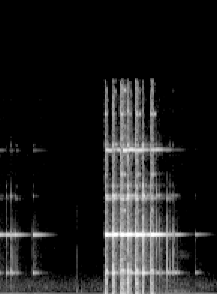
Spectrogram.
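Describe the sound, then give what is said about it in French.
An apartment doorbell gives a couple of brief high chimes, then a rapid, bright metallic ringing burst lasting under a second. There are no voices. “Arrivé à l'étage, il sonne à l'appartement.”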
